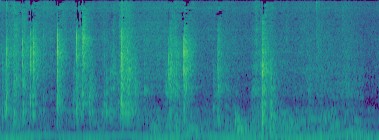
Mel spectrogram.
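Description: A plastic packet crinkles and rustles close by.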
